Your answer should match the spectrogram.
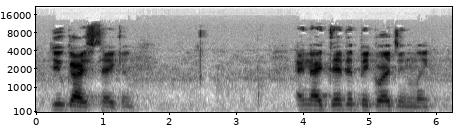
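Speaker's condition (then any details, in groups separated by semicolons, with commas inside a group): ALS; asked to talk slower, clearer, losing voice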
